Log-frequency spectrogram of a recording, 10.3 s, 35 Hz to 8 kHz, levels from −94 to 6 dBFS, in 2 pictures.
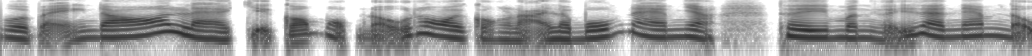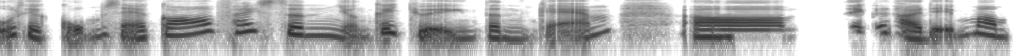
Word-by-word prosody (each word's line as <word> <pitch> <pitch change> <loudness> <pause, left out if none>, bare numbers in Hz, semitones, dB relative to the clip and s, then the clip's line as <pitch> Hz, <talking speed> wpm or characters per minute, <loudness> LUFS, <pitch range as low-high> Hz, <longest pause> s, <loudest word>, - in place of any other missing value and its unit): người 200 -3 +1
bạn 195 +3 -5
đó 235 +10 +4
là 210 - +3
chỉ 185 - -5
có 140 +2 +2
1 155 - -5
nữ - - -3
thôi, 245 -10 +3
còn 175 - -5
lại 170 - -2
là 180 -1 +2
4 210 - +1
nam 230 -8 0
nha. 215 -4 +1 0.3
Thì 220 -4 +4
mình 205 -2 -3
nghĩ - - -2
là 265 -6 +4
nam 240 +2 -2
nữ 245 - 0
thì 215 - +2
cũng 245 +5 -4
sẽ 205 - -1
có 275 +8 +3
phát 375 +3 -2
sinh 260 -3 0
những 220 -1 -6
cái 165 -5 +1
chuyện 195 +4 -2
tình 195 -3 -2
cảm. 300 - -4 0.3
Ờ, 225 0 +4 0.6
thì 200 - -3
cái 320 - -4
thời - - +3
điểm 450 0 -1
mâm 275 -6 +2
225 Hz, 220 wpm, -23 LUFS, 200-270 Hz, 0.6 s, đó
